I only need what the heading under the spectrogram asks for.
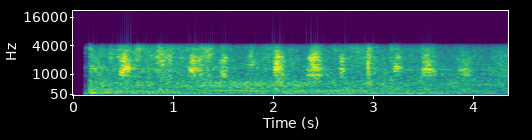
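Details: A small spotted Bull Terrier in Titograd gives short, nasal grunting sounds, repeated roughly twice a second.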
